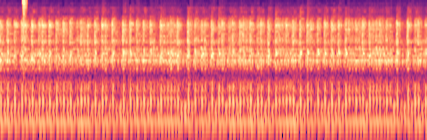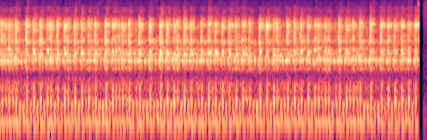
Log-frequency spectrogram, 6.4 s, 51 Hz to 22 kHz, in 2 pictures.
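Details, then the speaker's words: Wick 375 high-pressure fire pump engine after a cool-down idle, with the fuel line disconnected so the carburetor purges its remaining fuel. It buzzes at a steady high speed, then cuts out abruptly as the carb runs dry. "turn the on/off switch to the off position or if you'll be transporting or storing the pump then disconnect the fuel line and allow the carburetor to purge all remaining fuel"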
